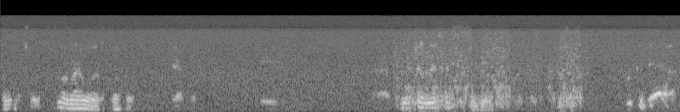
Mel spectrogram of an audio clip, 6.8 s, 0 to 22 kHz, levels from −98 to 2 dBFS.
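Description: A nearby DECT cordless phone or base station, firing a radio burst every 10 ms that the audio circuit rectifies, puts a DECT cordless phone buzz under the whole speech recording: a thin, steady 100 Hz buzz rich in harmonics, sitting only about 10 dB below the talker. The echo canceller likely failed to tell the talker apart from the loudspeaker echo while both sides spoke, so the talker's speech is suppressed in double talk from 0 to 0.6 s, 1.01 to 4.0 s and 5.86 s to the end. The voice dips by up to about 10 dB in the first and last stretches and by about 5 dB in the middle one. The same canceller also likely left part of the far end's loudspeaker signal in the microphone, so the other side's voice leaks through from 0 to 0.87 s, faintly at roughly 25 dB under the talker. It returns from 1.05 s to the end, much stronger at about 10 dB below, where a second voice comes through behind the talker.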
